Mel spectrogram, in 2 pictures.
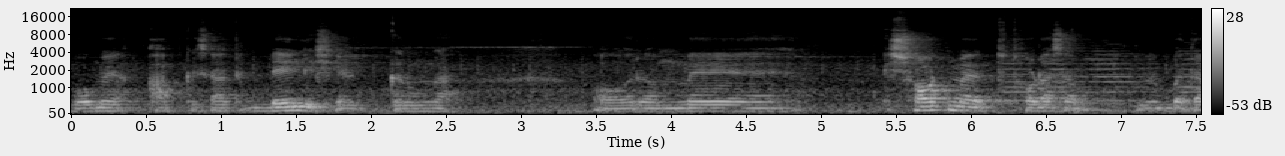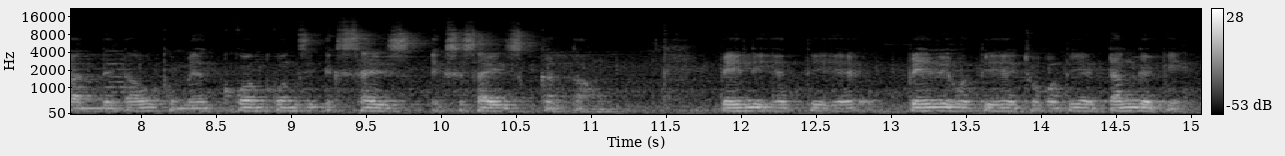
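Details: Adult man's own speech with stammering, recorded on day 1 of his daily practice routine for stammering (speech exercises, breathing control, self-monitoring); stuttering.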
